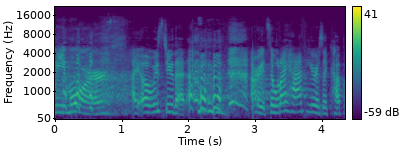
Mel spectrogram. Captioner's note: laughs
